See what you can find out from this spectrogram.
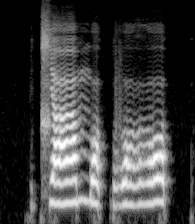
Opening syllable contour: rising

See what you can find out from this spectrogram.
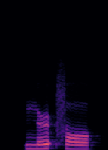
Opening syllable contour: rising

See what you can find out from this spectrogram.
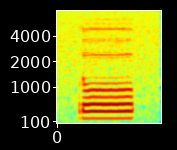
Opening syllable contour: high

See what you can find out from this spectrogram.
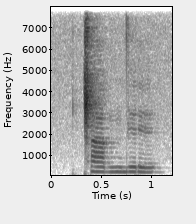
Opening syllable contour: high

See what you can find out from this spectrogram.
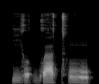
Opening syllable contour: low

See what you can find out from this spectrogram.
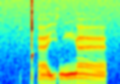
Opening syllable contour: low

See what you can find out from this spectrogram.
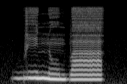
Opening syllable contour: high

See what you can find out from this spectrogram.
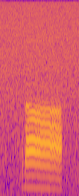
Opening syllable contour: low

